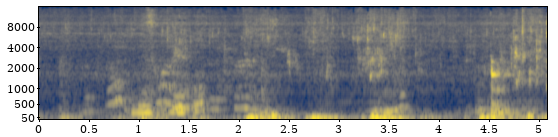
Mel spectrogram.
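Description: Hands rub and squelch wet raw meat.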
